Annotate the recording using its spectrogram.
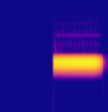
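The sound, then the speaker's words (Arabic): A single steady telephone tone sounds clearly for about half a second after a caller's phone call is cut off, a flat electronic hum with clicks at its start and end, heard alone with no voices. “قطع الاتصال، يعني يحاول الاتصال بنا لاحقا”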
